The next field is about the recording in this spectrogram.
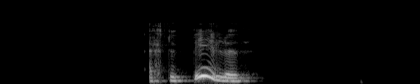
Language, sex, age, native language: Icelandic, female, 60-69, Icelandic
